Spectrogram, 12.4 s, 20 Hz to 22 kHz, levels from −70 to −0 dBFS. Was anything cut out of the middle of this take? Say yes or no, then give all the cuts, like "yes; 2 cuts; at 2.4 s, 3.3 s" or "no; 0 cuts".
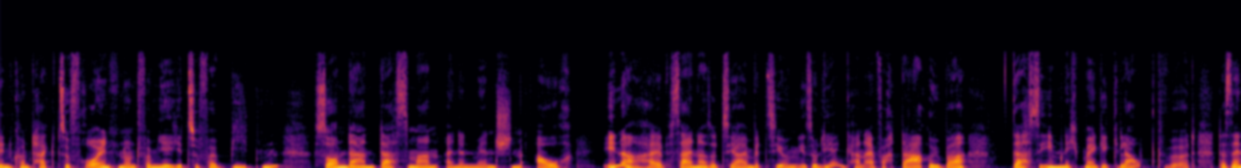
no; 0 cuts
